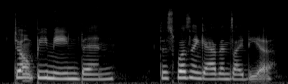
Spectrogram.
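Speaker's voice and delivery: plain reading voice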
